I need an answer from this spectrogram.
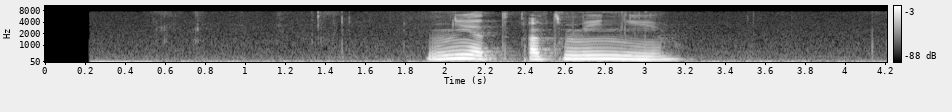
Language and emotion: Russian, neutral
